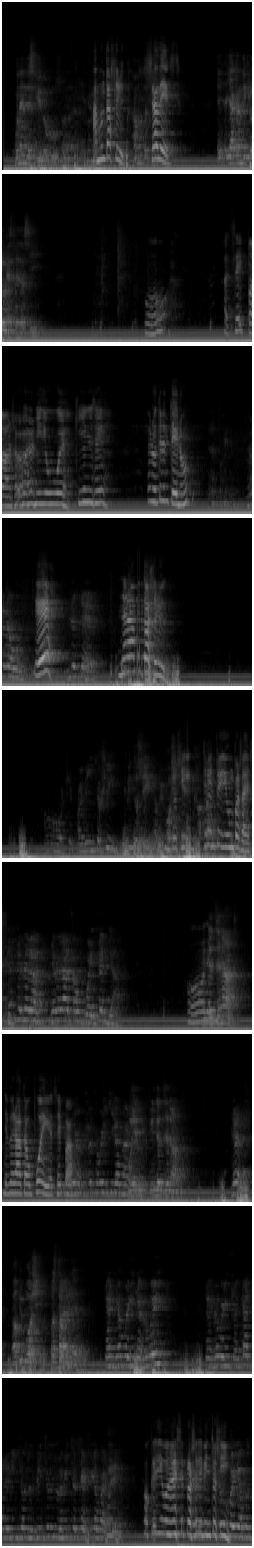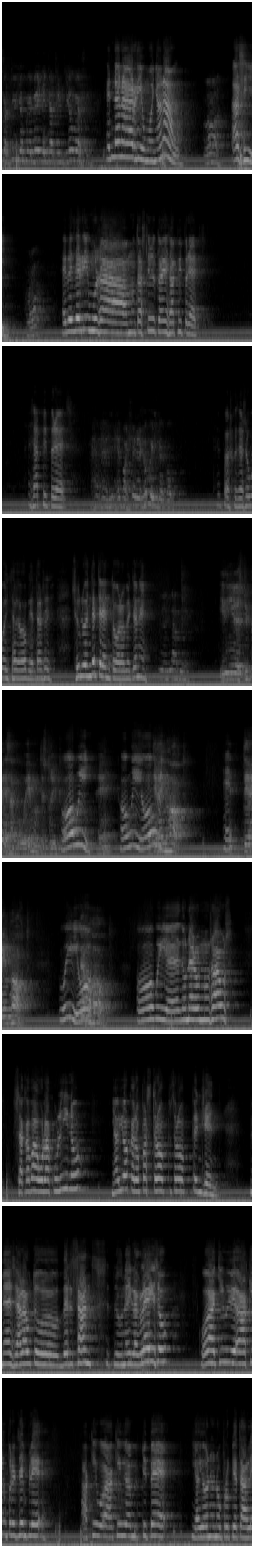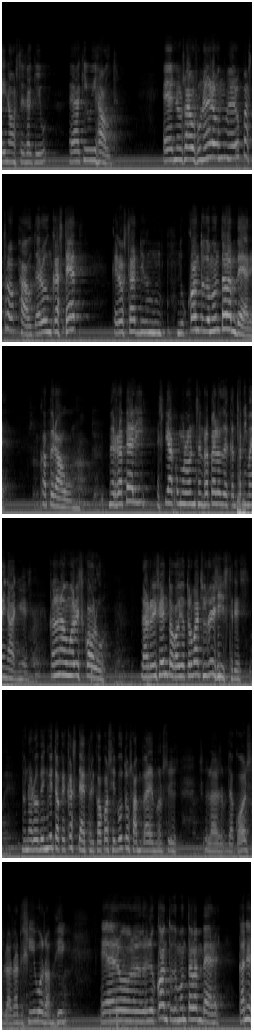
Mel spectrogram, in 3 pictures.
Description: Lieu : Lherm
Genre : témoignage thématique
